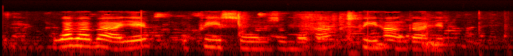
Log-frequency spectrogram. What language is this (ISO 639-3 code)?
kin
